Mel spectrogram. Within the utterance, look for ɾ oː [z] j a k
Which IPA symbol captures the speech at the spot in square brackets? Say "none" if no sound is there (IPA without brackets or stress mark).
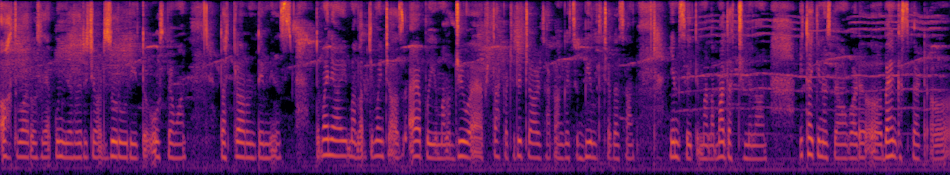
s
